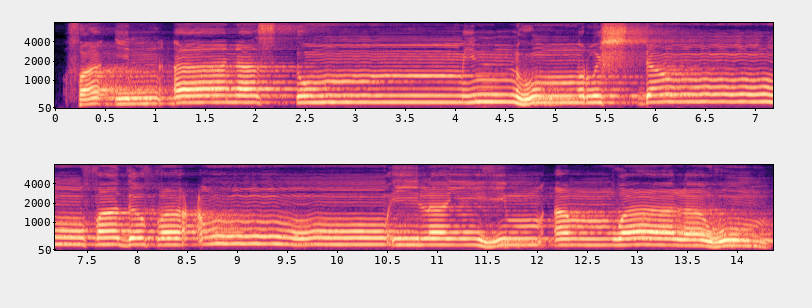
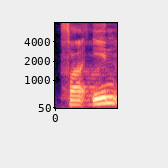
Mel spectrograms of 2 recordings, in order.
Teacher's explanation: nun sukun bertemu hamzah idhar halqi, kita baca jelas tanpa mendengung. Fa in anastum, ada fathah berdiri atau alif kecil di atas, 2 harokat kita panjangkan.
